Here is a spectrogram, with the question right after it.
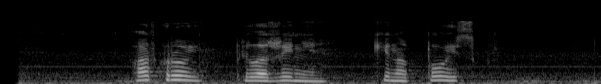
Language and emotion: Russian, sad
